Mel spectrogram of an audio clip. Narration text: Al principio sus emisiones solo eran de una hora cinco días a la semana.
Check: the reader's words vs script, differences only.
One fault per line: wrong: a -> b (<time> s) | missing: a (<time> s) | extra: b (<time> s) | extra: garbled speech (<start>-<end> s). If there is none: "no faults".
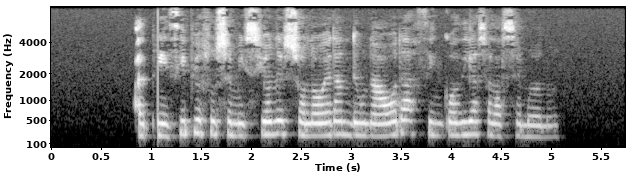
no faults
